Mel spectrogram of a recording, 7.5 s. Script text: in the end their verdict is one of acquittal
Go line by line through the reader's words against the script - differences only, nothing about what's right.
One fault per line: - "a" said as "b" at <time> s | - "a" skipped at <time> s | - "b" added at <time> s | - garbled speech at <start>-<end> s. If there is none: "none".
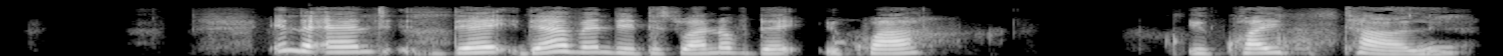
none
